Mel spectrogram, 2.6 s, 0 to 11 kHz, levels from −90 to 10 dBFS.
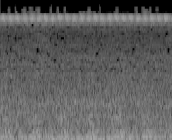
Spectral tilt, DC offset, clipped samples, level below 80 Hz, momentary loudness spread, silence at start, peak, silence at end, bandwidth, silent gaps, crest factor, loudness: -2.5 dB/octave; under 0.1%; under 0.1%; -36 dBFS; 1 LU; 0 s; -12 dBFS; 0 s; 9.4 kHz; none; 14 dB; -23 LUFS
